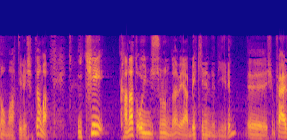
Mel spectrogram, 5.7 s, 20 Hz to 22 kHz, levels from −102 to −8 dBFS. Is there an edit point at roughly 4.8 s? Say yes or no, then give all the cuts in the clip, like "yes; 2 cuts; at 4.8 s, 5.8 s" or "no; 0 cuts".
no; 0 cuts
